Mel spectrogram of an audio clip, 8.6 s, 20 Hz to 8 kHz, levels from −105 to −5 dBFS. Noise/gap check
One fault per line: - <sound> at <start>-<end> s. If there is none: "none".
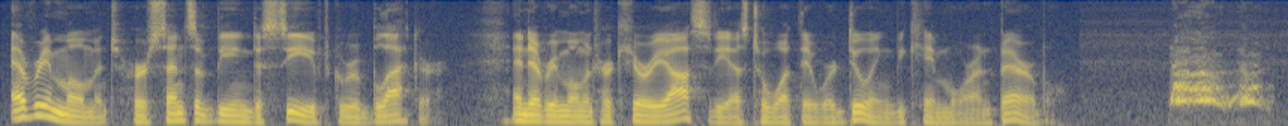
- bark at 7.8-8.5 s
